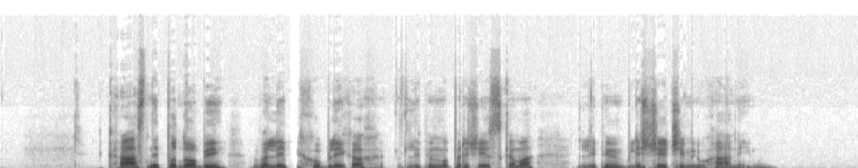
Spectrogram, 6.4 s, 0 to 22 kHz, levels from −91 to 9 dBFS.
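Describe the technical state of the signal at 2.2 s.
At 2.2 s there's a burst of packet loss, running from about 2.17 to 2.26 s, right after "podobi v" and just before "oblekah z". A short run of audio never arrived in time, so the receiver stretched the last sound it had for roughly 54 ms and faded it down. Playback then picks up about 60 ms further on, so that slice of speech is simply gone.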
